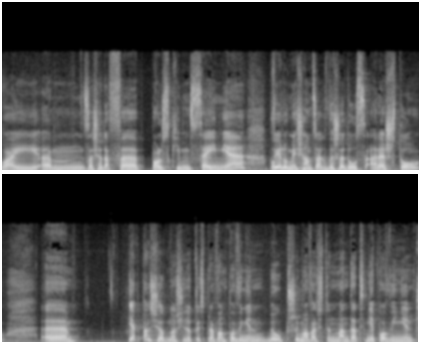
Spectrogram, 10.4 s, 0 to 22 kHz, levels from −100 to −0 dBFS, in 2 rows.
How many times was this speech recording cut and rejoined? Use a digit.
2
